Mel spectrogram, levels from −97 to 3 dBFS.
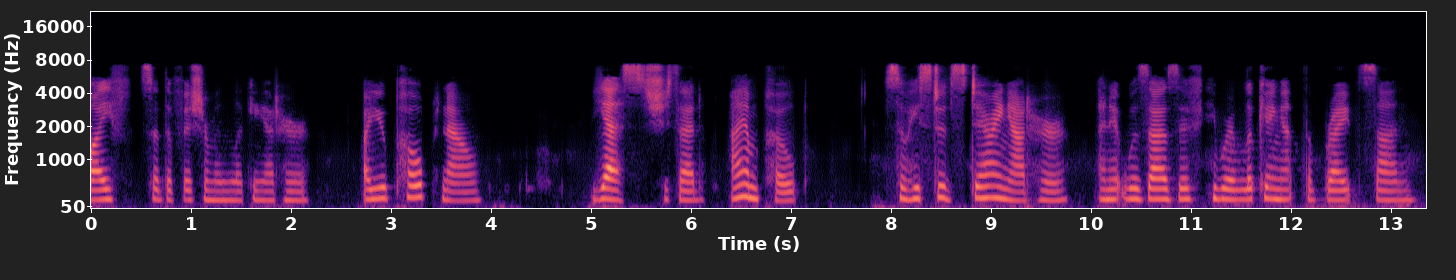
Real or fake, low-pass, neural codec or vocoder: fake; 7.2 kHz; codec, 16 kHz, 1 kbps, X-Codec, WavLM features, trained on Multilingual LibriSpeech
